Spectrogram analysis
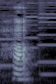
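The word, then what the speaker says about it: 歯: Gigi itu bahasa Jepangnya Ha. Ha. Bukan Wa, ya.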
